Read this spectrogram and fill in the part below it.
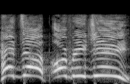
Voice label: threat rpg, US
